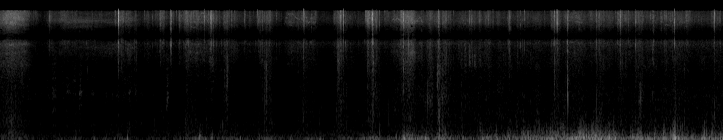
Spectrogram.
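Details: Golden Retriever named Angie running out of woodland onto the top tier of terraced fields, energetic; rapid rhythmic panting breaths, about three to four per second, growing louder over the clip with footsteps and grass rustle underneath.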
